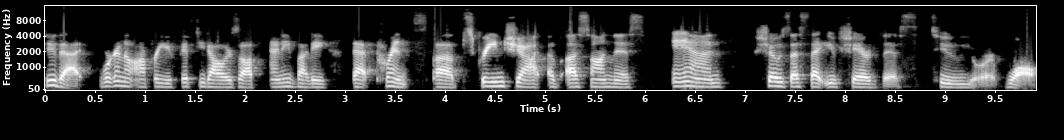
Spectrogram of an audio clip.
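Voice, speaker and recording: With fairly even intonation, the speech comes fairly slowly in an unremarkable speaking voice. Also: woman, fairly low pitch for a woman. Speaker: show host and psychic. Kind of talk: live show chat.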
